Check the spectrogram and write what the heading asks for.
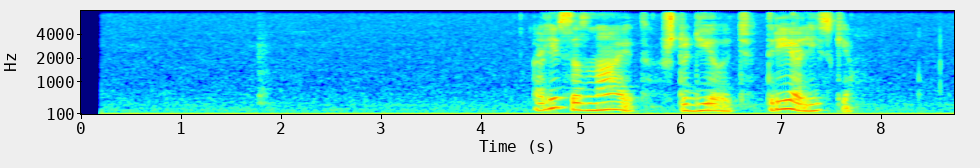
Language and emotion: Russian, sad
